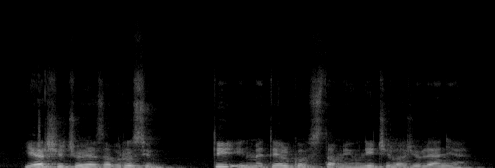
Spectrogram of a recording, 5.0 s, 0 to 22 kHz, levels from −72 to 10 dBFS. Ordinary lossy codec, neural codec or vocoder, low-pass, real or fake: none; vocoder, 44.1 kHz, 128 mel bands, Pupu-Vocoder; 19.8 kHz; fake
